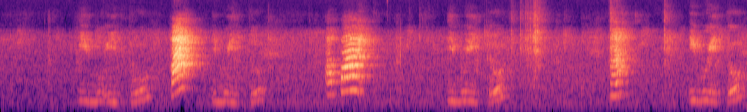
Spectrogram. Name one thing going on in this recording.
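A young girl talks with animation nearby.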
